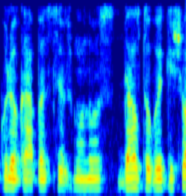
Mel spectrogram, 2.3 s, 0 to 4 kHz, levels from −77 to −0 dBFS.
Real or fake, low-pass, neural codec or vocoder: fake; 3.6 kHz; codec, 16 kHz, 8 kbps, FreqCodec, larger model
